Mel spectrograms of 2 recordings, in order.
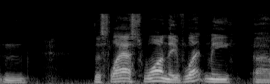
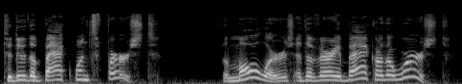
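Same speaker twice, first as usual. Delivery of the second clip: higher, louder crocodile voice, rising on first; a greedy crocodile making demands, pitched up; crocodile declaring; 10 semitones higher, 5 dB louder than usual. A narrator's reading. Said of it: "Crocodile declared".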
